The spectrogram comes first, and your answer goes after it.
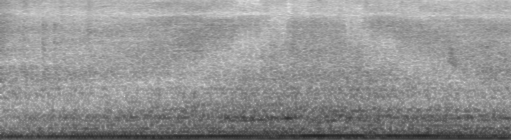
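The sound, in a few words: car driving, story sound effect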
